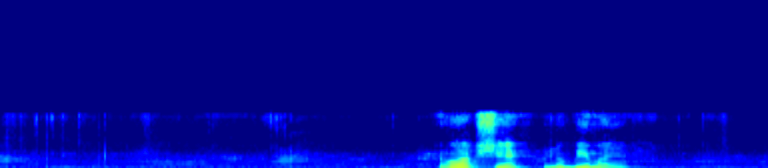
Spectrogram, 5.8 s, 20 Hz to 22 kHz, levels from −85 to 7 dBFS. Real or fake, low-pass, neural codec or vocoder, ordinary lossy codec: fake; 7.2 kHz; codec, 16 kHz, 2 kbps, FunCodec, trained on LibriTTS, 25 frames a second; none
